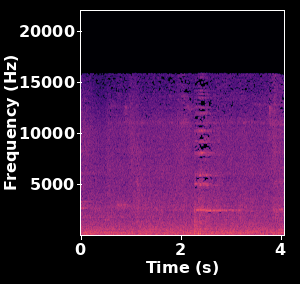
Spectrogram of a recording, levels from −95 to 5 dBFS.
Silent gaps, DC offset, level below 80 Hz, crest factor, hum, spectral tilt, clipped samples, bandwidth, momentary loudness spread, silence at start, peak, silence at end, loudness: none; under 0.1%; -48 dBFS; 16 dB; none; -3.5 dB/octave; under 0.1%; 16 kHz; 5 LU; 0 s; -14 dBFS; 0 s; -31 LUFS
